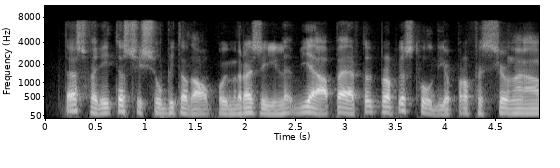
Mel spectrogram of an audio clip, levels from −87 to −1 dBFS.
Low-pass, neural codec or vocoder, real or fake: 7.2 kHz; codec, 16 kHz, 0.8 kbps, ZipCodec; fake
